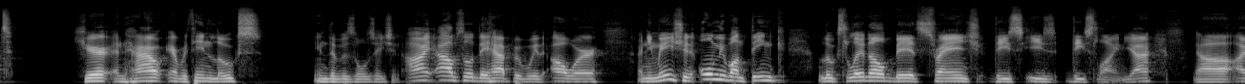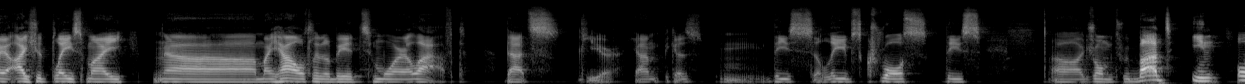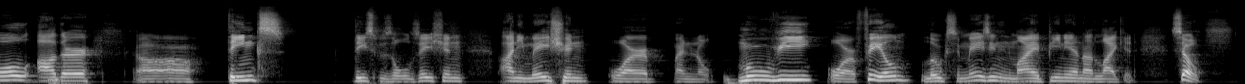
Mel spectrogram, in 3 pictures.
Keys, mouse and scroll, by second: 35.7 click.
